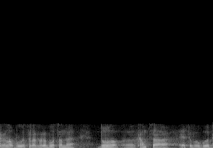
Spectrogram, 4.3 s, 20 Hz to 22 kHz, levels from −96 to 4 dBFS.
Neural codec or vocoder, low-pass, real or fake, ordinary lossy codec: codec, 16 kHz in and 24 kHz out, 1.1 kbps, FireRedTTS-2 codec; 3.6 kHz; fake; AAC, 16 kbps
